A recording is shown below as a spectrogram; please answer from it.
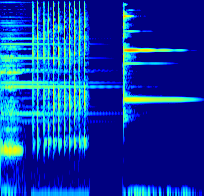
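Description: Logo-sting sound effects: a quick half-second run of rapid electronic blips, then a single bright ding about a second in that rings and fades away.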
